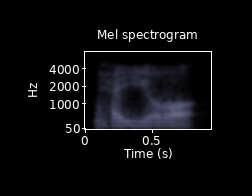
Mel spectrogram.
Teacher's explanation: التفخيم مقدم في الأداء، فنقرأ حيرا هكذا بتفخيمها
